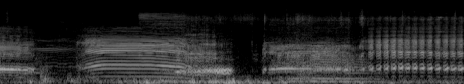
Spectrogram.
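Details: Bleats from a flock of sheep with a new hungry ram lamb at hay feeding time on a small farm; long wavering harmonic bleats, one rising then falling, with overlapping calls and rustling in the background.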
